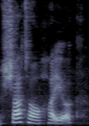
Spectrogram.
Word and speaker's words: Çatalhöyük: This is the village of, or the town, if you want to think about it that way, of Çatalhöyük. That's how it's pronounced.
